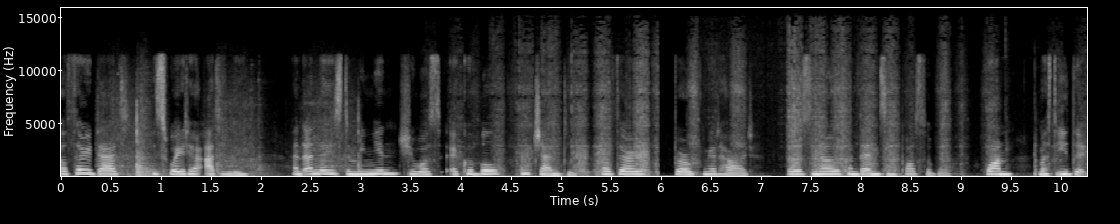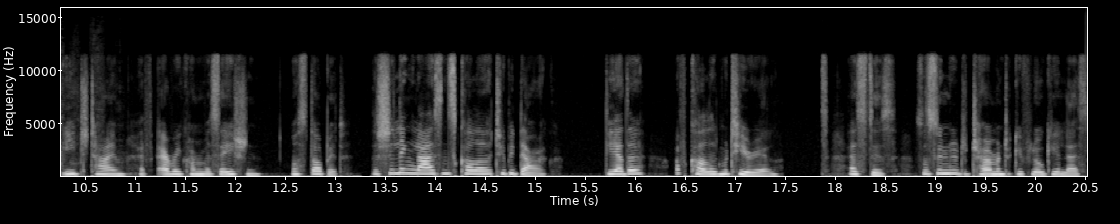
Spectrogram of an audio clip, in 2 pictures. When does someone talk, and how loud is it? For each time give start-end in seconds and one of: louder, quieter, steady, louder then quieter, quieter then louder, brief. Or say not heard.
0.0-20.4 steady.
